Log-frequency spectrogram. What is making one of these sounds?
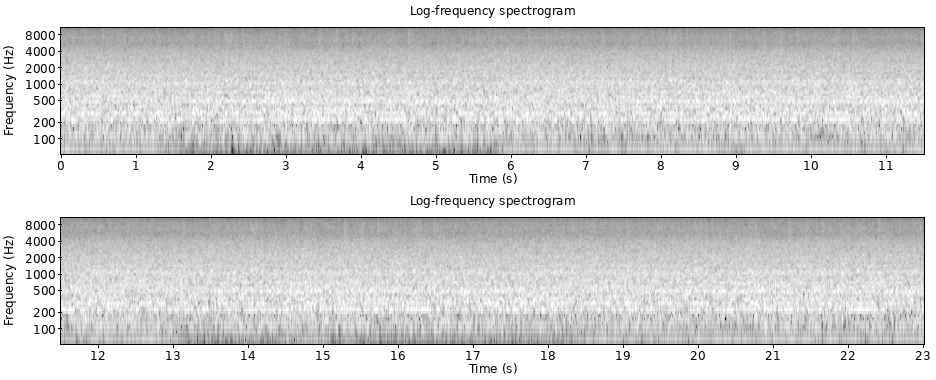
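A combine harvester engine drones steadily.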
